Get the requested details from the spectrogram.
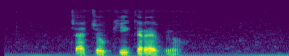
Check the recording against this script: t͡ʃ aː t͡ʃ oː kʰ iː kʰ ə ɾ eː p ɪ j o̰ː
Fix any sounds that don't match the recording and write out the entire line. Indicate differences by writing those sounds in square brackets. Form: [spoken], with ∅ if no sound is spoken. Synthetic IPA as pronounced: t͡ʃ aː t͡ʃ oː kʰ iː [k] ə ɾ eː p ɪ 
